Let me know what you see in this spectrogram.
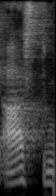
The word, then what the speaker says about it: asked: She asked me Cuidado, esta pronunciación de pasado no es asked me, sino que la, a la, la K se omite.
